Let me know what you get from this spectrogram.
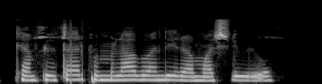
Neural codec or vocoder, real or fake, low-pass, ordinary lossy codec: none; real; 10.8 kHz; MP3, 32 kbps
